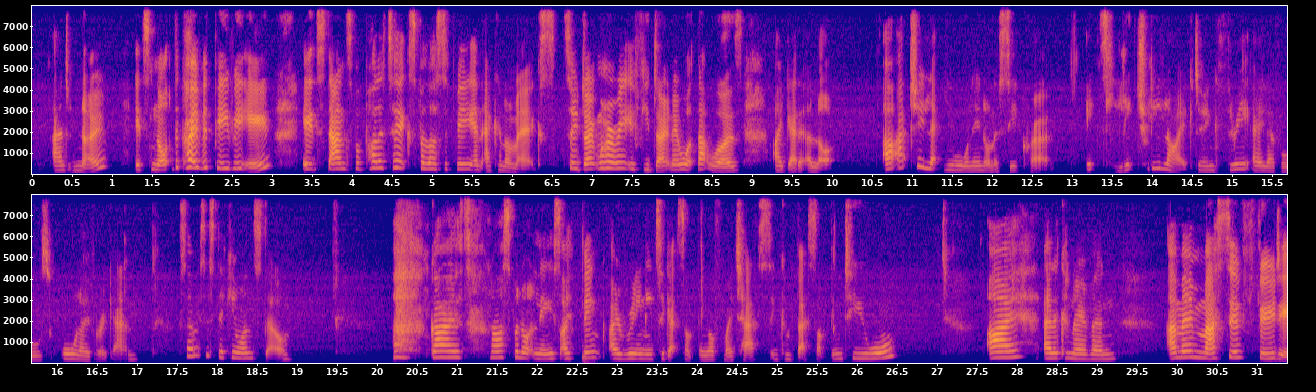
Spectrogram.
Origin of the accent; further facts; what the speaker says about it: London, United Kingdom; also born or lived in Bordeaux, France; I'm from Northwest London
